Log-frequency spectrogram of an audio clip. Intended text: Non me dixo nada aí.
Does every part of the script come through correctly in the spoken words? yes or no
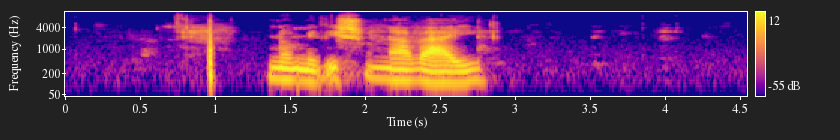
yes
